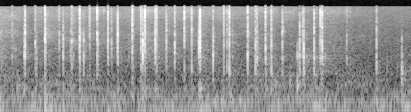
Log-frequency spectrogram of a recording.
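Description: Long blue acrylic nails on both hands tap quickly on a solid, silver reflective-foil hardcover book lying flat. The taps are dense, irregular, and crisp, with brief bright clicks over a low, steady rumble.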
